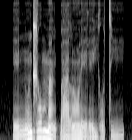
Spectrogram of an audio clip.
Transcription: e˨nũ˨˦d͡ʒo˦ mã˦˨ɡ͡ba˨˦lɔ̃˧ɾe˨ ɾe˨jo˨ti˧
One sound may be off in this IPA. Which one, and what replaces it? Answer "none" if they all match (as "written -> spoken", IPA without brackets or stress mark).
none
